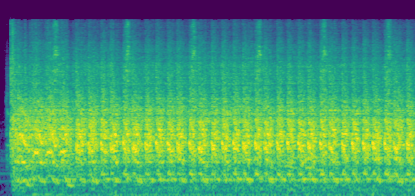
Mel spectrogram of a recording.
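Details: Cummins diesel swapped into a Jeep YJ, first start; catches at once, a little choppy at first then steady even clatter, funky intake air sound; normal idle after start.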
